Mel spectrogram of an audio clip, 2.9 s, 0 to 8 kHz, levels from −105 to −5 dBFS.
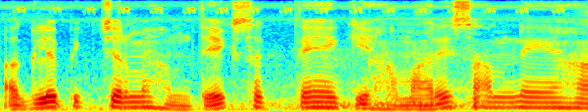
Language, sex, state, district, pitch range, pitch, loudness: Hindi, male, Punjab, Pathankot, 100-140 Hz, 135 Hz, -18 LUFS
